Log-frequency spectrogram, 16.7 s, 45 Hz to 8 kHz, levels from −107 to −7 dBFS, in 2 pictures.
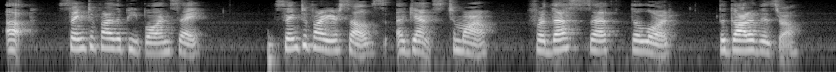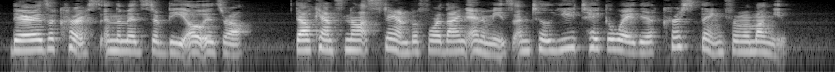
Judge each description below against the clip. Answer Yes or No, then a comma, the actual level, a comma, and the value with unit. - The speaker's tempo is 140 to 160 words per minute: No, average, 175 wpm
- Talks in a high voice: Yes, high, 220 Hz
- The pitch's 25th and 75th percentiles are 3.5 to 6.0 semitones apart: No, average, 3.0 semitones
